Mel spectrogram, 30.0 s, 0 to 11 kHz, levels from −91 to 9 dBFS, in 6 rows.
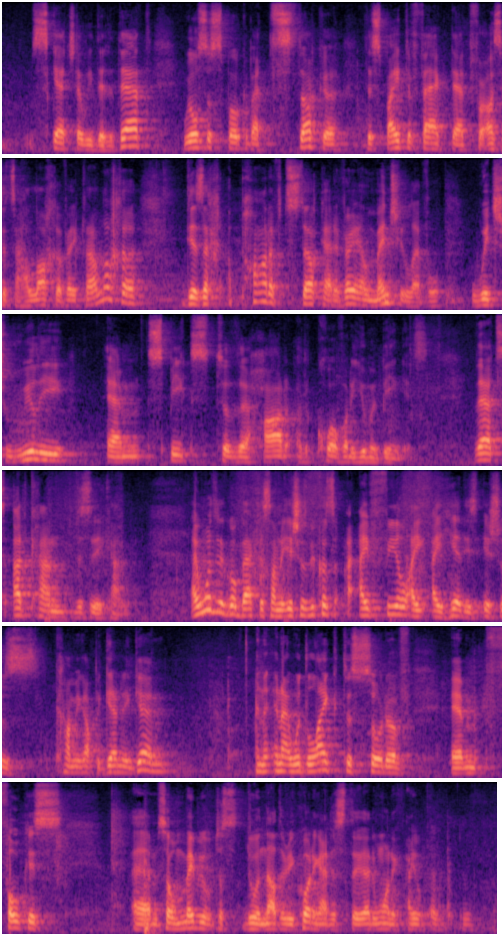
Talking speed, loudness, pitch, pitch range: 205 wpm, -18 LUFS, 140 Hz, 115-155 Hz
